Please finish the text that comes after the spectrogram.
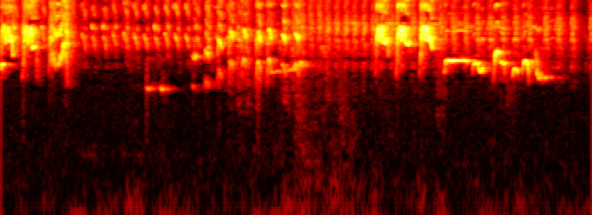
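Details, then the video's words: Caged-bird training song of the oriental magpie-robin: a busy stream of high buzzy trills, a few clear level whistles and rising slurred notes, loud bursts at the start and again near the end, otherwise steady chatter. "Masteran Burung kacer Gacor isian Panjang Paling Ampuh"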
